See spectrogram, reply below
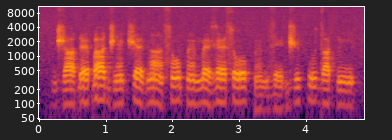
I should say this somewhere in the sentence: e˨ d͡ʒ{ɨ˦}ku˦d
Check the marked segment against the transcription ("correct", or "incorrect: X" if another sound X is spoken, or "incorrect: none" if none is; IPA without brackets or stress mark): correct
